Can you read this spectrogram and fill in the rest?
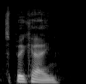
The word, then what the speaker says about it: Spokane: In Washington, S-P-O-K-A-N-E. – Spokane. – It's pronounced Spokane. As though there isn't an E.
